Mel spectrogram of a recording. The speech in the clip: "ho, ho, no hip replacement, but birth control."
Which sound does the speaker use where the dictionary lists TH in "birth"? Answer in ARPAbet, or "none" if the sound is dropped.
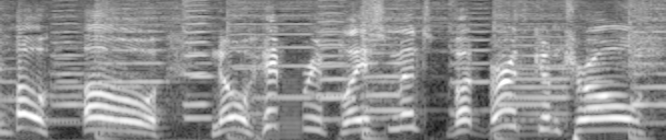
TH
